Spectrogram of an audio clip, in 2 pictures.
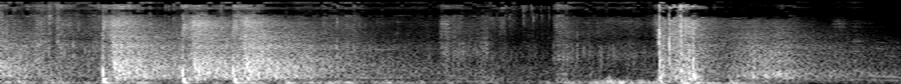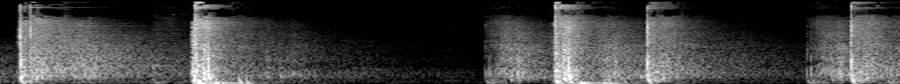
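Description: Rapid bursts of loud gunfire on a two-gun shooting match stage, sharp reports in quick clusters separated by short pauses, close and echoing, with a brief silent gap before the final volleys.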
